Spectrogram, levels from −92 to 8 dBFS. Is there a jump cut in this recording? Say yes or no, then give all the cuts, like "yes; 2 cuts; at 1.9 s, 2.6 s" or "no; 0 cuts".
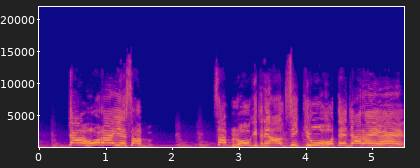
no; 0 cuts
